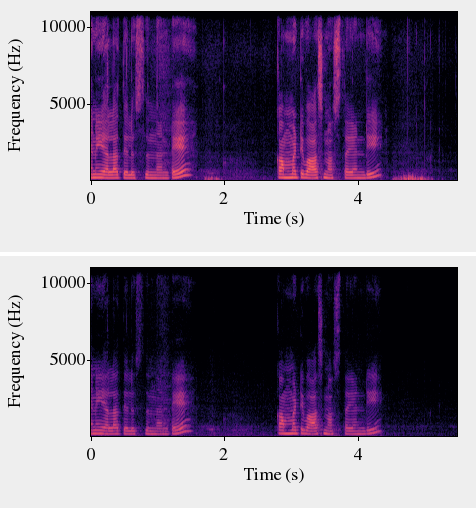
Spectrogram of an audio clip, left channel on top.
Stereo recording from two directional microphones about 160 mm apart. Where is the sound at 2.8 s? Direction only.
35° left (ahead or behind).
